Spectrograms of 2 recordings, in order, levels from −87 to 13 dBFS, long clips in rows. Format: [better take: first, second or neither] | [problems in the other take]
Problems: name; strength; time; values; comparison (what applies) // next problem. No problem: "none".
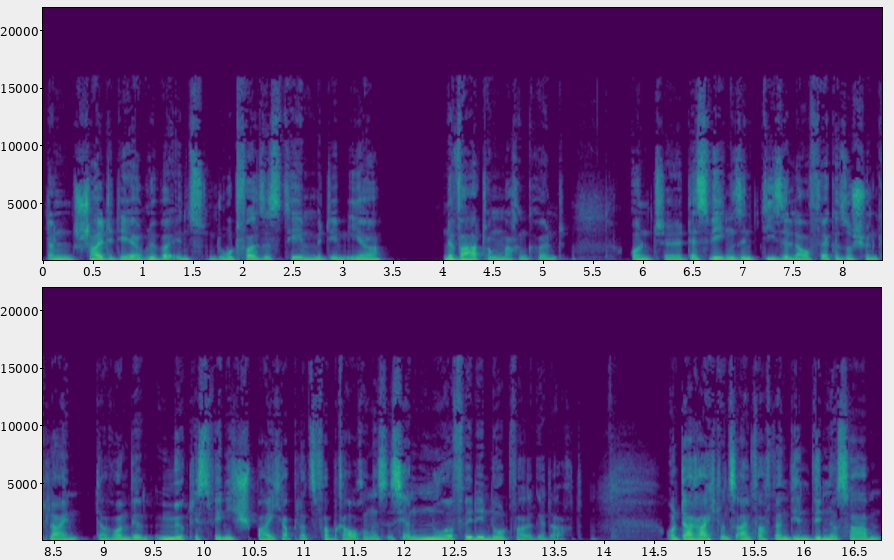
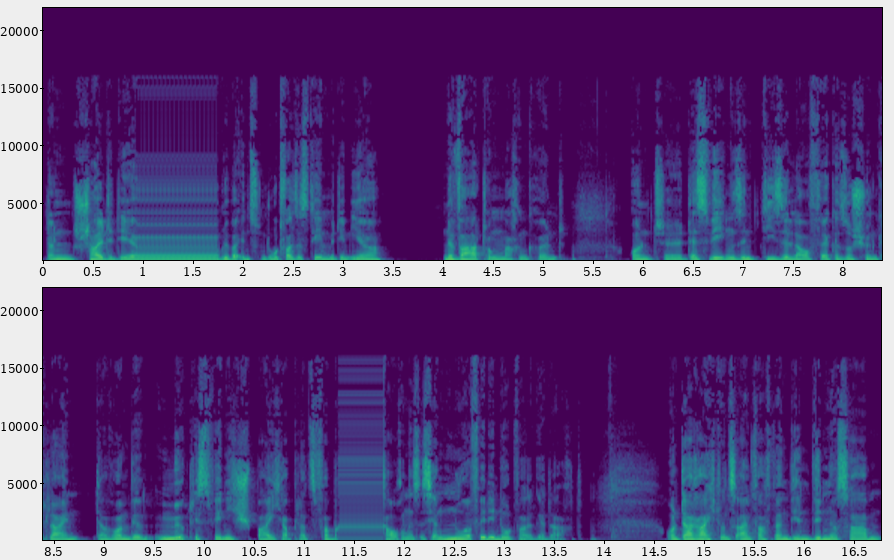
first | audio freezing; at 1 s for 1 s and at 11 s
